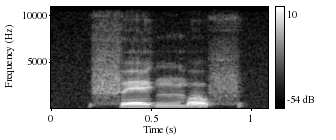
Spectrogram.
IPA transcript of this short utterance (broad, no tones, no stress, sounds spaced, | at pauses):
f ɛ ŋ͡m ɔ f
